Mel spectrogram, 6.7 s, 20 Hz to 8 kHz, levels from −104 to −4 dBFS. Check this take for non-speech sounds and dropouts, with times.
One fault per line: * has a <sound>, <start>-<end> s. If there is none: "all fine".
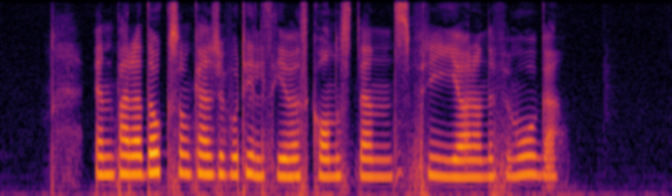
all fine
